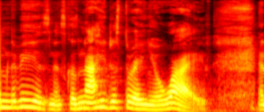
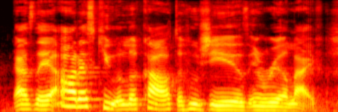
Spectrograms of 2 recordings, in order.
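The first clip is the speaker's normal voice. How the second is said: ordinary talk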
